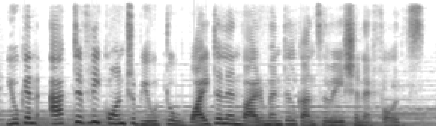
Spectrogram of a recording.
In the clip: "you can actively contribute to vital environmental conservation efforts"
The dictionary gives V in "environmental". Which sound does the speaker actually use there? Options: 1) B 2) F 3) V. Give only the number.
3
